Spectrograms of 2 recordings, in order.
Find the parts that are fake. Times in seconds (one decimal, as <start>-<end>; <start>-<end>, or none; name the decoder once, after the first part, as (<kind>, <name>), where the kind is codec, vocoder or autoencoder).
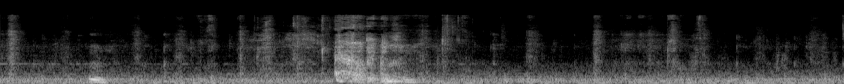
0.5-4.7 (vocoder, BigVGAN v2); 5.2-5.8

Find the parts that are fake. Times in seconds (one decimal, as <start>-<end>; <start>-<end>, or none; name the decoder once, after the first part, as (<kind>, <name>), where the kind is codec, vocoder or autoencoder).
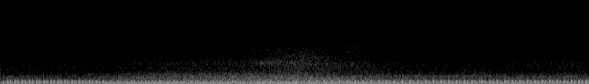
0.0-0.8 (vocoder, BigVGAN v2); 4.8-5.9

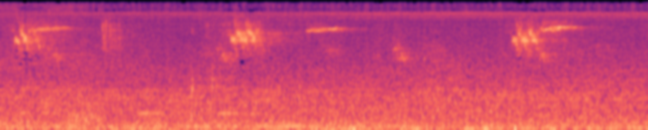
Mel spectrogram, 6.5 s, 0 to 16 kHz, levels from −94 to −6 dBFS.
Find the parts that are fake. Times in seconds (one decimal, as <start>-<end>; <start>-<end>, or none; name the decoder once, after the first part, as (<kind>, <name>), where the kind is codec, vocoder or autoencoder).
2.0-3.1 (vocoder, BigVGAN v2)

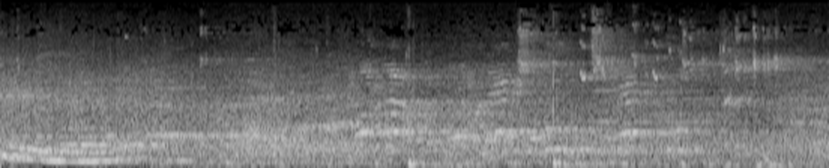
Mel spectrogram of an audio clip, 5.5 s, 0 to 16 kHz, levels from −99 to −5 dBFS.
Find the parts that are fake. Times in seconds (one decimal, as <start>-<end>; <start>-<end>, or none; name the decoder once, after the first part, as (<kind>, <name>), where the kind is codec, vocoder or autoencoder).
none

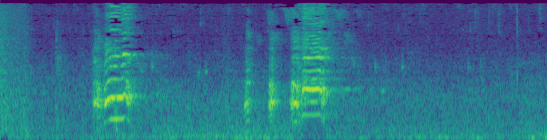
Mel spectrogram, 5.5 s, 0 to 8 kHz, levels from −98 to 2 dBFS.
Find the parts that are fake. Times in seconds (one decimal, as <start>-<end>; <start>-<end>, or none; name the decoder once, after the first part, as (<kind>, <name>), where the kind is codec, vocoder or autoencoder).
0.0-5.5 (vocoder, BigVGAN v2)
